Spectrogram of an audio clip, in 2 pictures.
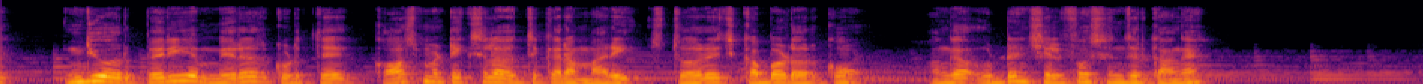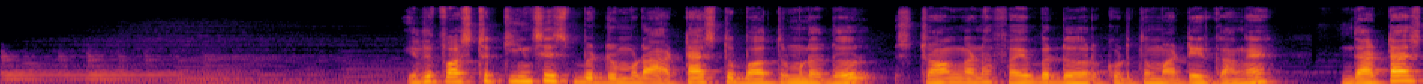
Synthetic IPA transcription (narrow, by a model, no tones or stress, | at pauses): ɪŋɡeːɔɾɯpɛɾɪjɐmɪɾɐɾkɔɽɯt̪ːɯkaːsmeʈːɪkslaʋɐt͡ʃːɯɾkːɪɾɐmaːd̪ɾisʈoːɾeːd͡ʒkɐbɐːɽɪɾɯkːʊ̃ɐŋɡɐʔʊɖːɐnsɛlfõsɛɲd͡ʒɪɾɯkːaːŋɡɐ | ɪðɯfɐsʈɯkɪŋsɐsbɪʈɾɯmuːɽɐɐʈːaːsʈːɯbaːt̪̬ɾmɐɽɐɖoːɾsʈɾaːŋɡaːnɐfɐɪbɐɾɖoːʋɐɾkɔɽɯt̪ːɯmaːʈːɪɪɾɯk̬ːaːŋɡɐ | ɪnd̪ɐːʈːaːs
